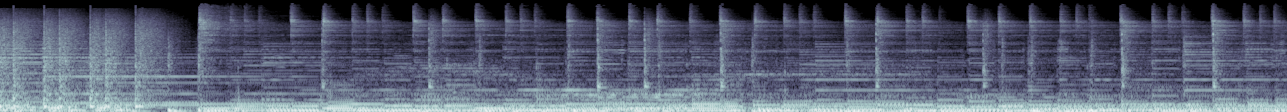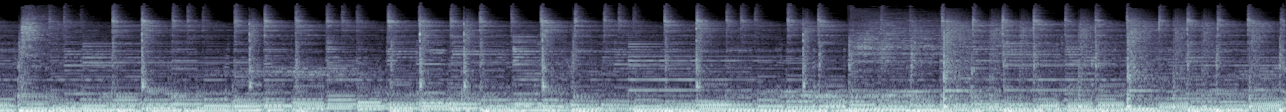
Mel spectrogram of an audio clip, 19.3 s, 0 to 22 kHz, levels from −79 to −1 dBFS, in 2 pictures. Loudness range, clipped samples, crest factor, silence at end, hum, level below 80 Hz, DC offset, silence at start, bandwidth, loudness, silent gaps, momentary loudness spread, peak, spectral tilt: 1 LU; under 0.1%; 12 dB; 0 s; none; -16 dBFS; under 0.1%; 0 s; 18.5 kHz; -14 LUFS; none; 2 LU; 0 dBFS; -5.5 dB/octave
